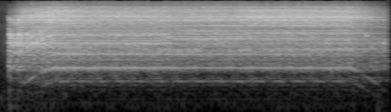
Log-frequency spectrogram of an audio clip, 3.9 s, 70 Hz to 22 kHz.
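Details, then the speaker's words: DeWalt 20V XR pole saw on its first use, battery charged and oil reservoir filled, running unloaded: a smooth, steady high motor whine with chain rattle from spin-up to coast-down, not very loud. Normal no-load running. "And for the first cut, I'm just going to do something low and simple here. And here's how this sounds unloaded."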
